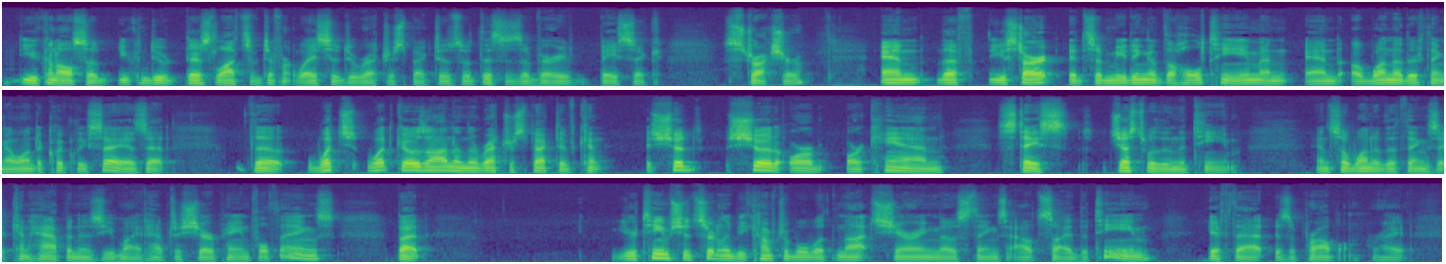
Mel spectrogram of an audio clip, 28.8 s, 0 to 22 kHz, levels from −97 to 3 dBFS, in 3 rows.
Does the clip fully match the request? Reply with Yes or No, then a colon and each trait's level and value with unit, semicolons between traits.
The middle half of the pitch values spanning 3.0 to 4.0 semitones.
Yes: average, 3.6 semitones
